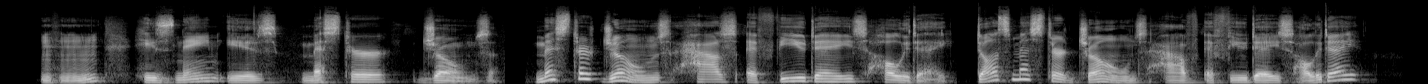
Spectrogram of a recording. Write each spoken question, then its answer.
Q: Does Mr. Jones have a few days holiday?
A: Yes, Mr. Jones has a few days holiday.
